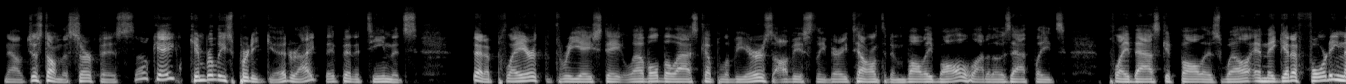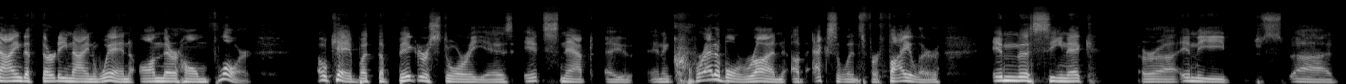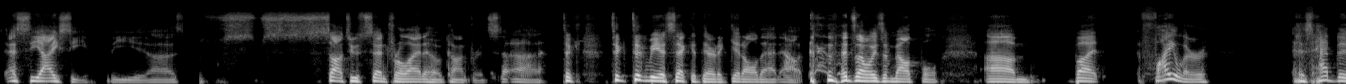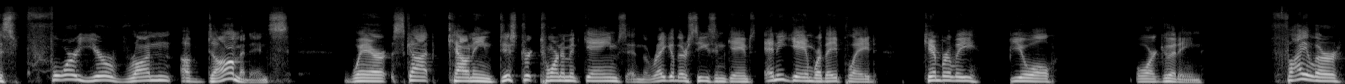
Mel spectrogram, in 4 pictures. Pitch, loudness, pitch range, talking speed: 135 Hz, -21 LUFS, 120-165 Hz, 150 wpm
